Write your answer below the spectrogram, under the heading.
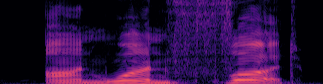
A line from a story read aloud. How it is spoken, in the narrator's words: Bradley exclaimed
